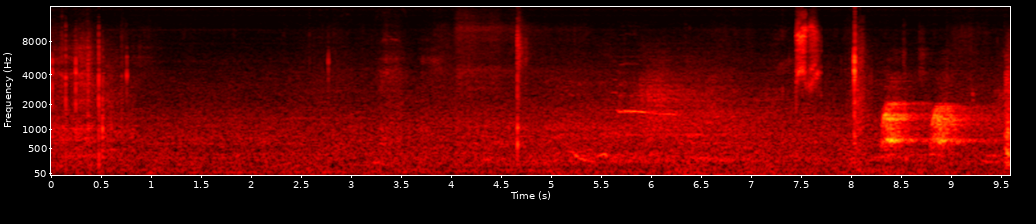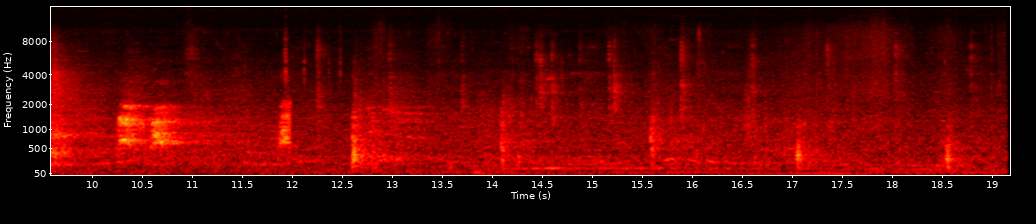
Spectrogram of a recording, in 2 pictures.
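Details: Cats squabbling over food, a ginger cat among black cats: two short, strained meows a couple of seconds apart. Around them are scattered clicks, knocks and clattering noises.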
